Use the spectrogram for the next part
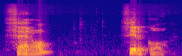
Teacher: In Spain, the C before E and I is pronounced as a TH.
